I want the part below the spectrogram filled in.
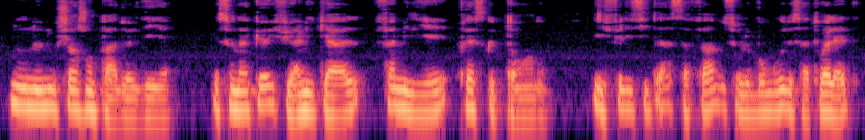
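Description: A man narrates an old novel in a measured, literary manner. His voice is very dark and mellow, with a husky edge. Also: medium pitch. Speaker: audiobook reader. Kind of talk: reading a 19th-century novel aloud.

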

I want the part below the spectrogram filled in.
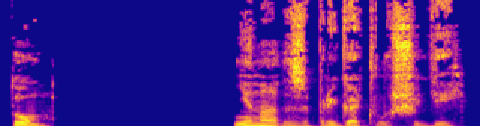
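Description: A man voicing a gentle little girl who speaks softly and earnestly. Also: very deep voice, very animated, a little slow, slightly rough, no room sound, studio quality, voice pushed down, full character voice. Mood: sad, firm. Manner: soft, earnest.

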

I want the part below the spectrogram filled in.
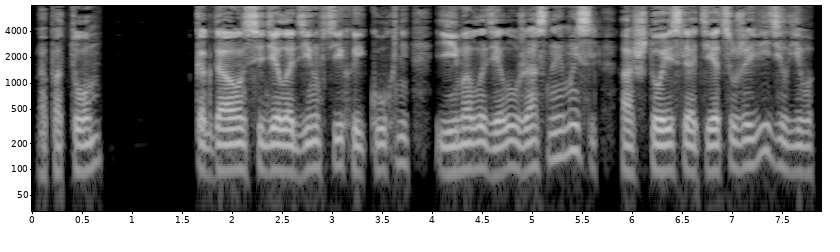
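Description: Low-voiced male audiobook narrator. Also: dry recording, studio quality. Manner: measured, even literary reading. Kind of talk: scripted narration.

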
